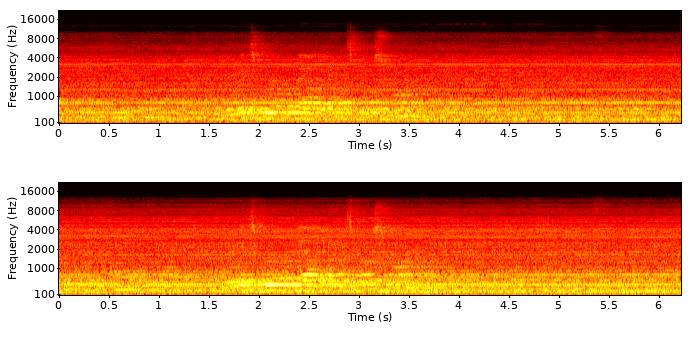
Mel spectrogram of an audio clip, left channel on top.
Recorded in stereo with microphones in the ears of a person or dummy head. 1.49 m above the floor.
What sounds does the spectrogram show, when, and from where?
0.0 s a fan: 30° right (ahead or behind), 2 m
1.6 s a woman speaking: centre (ahead or behind), 1.3 m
